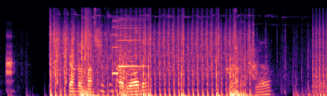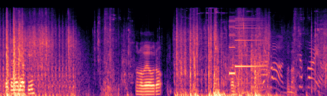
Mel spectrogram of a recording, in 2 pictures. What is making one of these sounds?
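Gunshots fire rapidly in quick bursts.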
